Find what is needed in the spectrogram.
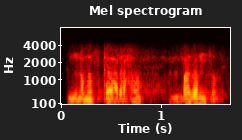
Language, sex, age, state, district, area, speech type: Sanskrit, male, 18-30, Odisha, Jagatsinghpur, urban, conversation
